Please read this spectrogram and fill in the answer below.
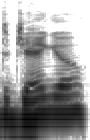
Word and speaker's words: Django: Did you just say Django? No, no, no. A sense of this. It sounded like I said the D Obviously, I know not to pronounce the D.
